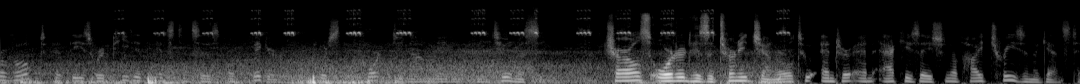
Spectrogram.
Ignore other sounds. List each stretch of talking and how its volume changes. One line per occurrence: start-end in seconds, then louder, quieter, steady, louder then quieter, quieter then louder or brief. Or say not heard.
0.0-10.7 louder then quieter.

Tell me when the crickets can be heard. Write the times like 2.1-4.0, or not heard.
0.0-8.0.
